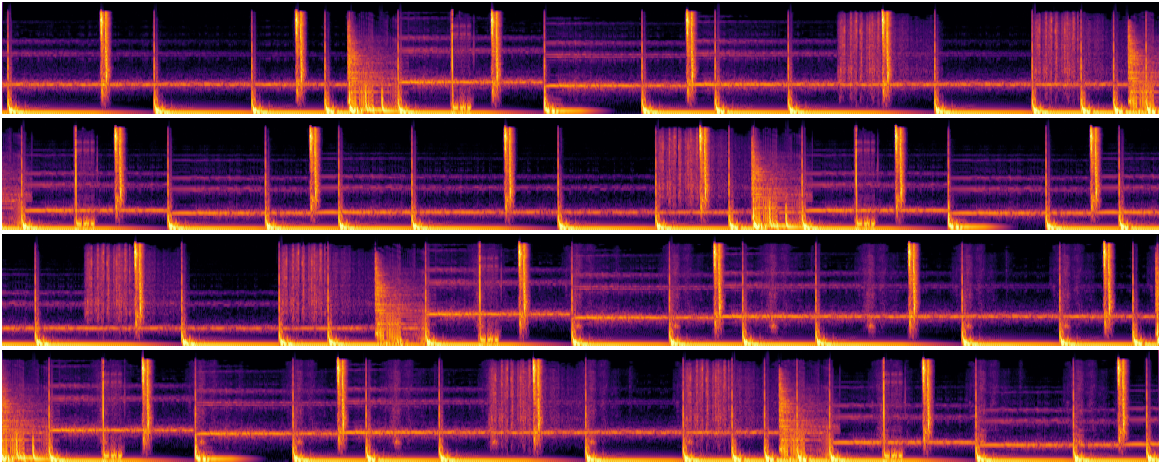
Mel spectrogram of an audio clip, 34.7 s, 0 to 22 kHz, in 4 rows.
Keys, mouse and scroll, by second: 0.3 alt+right click, 0.8 alt+middle click, 1.3 alt+right click, 1.8-3.6 alt+drag, 3.6 alt+right click, 3.6 alt+right click, 4.0 alt+middle click, 4.4 alt+right click, 5.2 alt+click, 5.6 middle click, 6.7 click, 20.7 click, 22.7 alt+middle click, 23.2-24.9 alt+right drag, 24.9-28.9 ctrl+drag, 28.9 alt+middle click, 30.4 click, 33.9-34.7 ctrl+drag.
